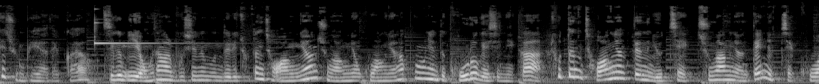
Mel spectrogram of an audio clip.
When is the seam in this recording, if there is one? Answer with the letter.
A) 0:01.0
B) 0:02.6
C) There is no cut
A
